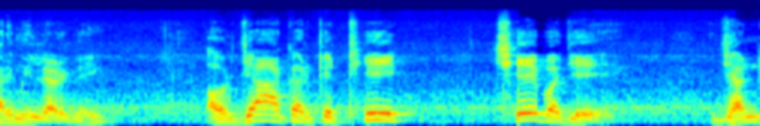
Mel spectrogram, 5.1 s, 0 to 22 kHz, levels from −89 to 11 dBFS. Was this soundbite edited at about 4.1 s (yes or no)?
no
